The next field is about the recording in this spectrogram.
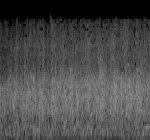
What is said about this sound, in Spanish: Me encantan los aplausos.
